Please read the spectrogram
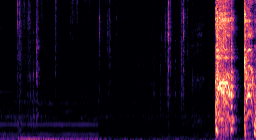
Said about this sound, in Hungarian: Bocsánat, hogyha egyébként így beleköhögök az adásba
